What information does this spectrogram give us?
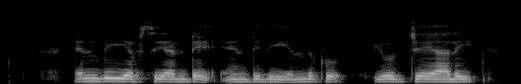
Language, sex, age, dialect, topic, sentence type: Telugu, male, 36-40, Telangana, banking, question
